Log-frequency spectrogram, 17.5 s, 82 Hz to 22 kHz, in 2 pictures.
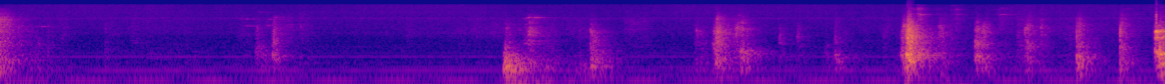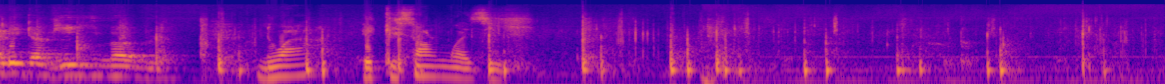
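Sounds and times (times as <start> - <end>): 
speech: 8.7 - 10.1, 10.7 - 12.7
low steady hum: 10.1 - 17.4
door kicked open: 13.9 - 14.6.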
